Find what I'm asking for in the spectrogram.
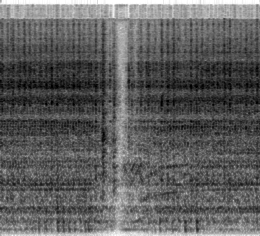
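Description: A domestic sewing machine runs continuously, loud and close, stitching fabric strips together with a steady mechanical whir that drops out for a moment midway and then resumes.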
